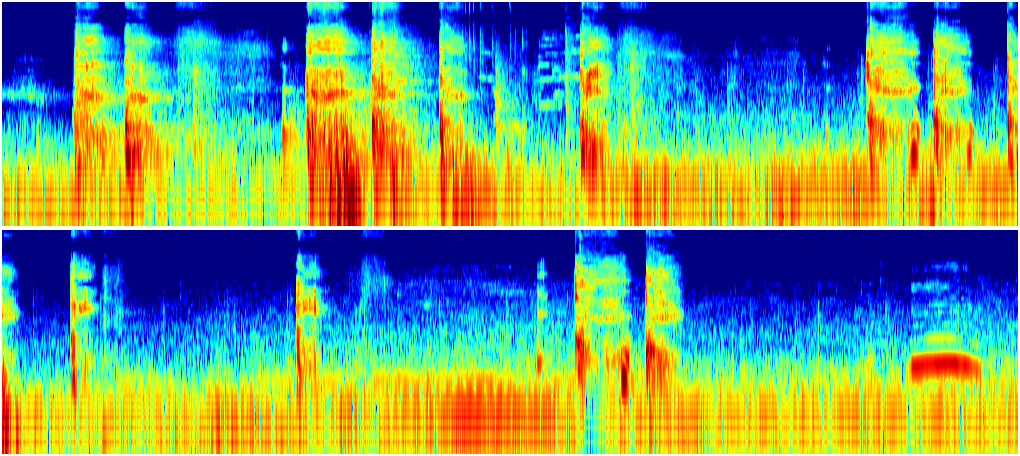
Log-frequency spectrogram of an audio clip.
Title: Space Club Grape StarBurst Blinker In Grocery Store Over An Employee In The Stall 😂🔥*Coughing to☠️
